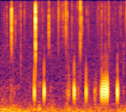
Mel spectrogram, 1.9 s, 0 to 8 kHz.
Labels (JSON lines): {"label": "biophony, knock croak", "recorder": "SoundTrap 300"}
